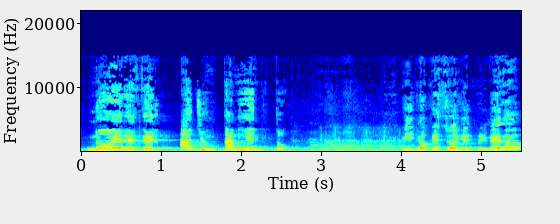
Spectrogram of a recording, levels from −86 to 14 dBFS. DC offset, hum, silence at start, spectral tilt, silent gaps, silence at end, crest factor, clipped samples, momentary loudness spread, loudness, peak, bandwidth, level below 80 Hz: under 0.1%; none; 0 s; -4 dB/octave; none; 0 s; 16 dB; under 0.1%; 18 LU; -21 LUFS; -4 dBFS; 15.5 kHz; -60 dBFS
